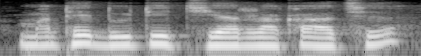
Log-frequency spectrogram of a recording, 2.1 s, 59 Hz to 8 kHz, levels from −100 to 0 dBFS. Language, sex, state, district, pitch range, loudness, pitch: Bengali, male, West Bengal, Alipurduar, 155-175 Hz, -15 LUFS, 160 Hz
